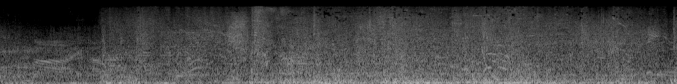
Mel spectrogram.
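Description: Magic spells blast and crackle in a busy battle.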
